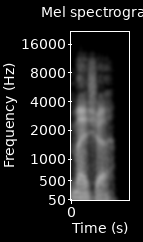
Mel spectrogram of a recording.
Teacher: voiced palatal alveolar sibilant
